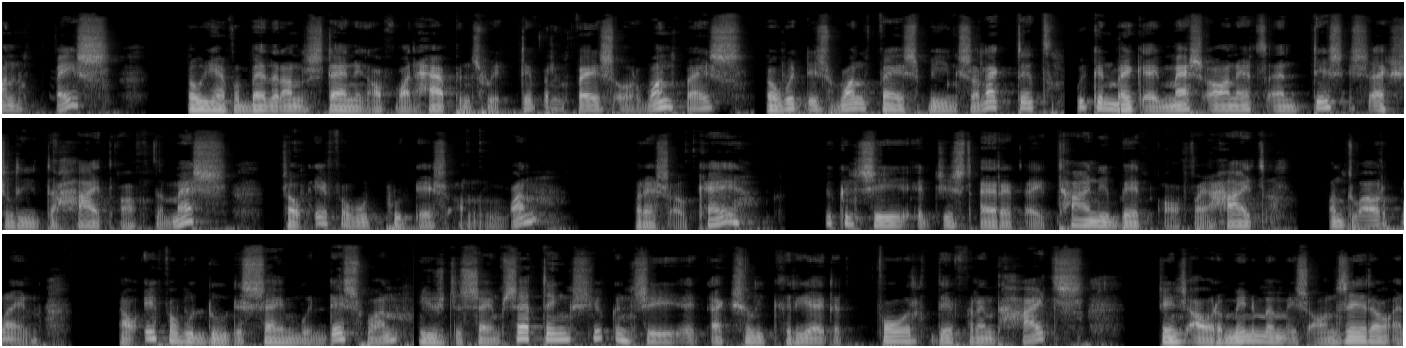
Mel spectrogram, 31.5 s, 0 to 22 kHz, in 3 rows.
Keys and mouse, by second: 3.9-5.6 middle drag, 5.6 shift+a, 16.2-18.6 middle drag, 18.6-19.8 drag, 19.8-21.4 middle drag, 21.4 click, 23.0 right click, 23.9 shift+a, 25.4-25.7 middle drag, 26.2-28.0 middle drag, 28.2-31.5 middle drag.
